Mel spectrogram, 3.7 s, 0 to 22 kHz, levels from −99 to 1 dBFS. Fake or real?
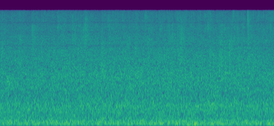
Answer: real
